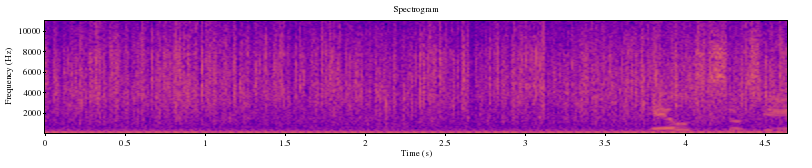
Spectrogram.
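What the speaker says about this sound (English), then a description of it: "It's not hail, it's sleet." Sleet falling during a winter storm in Big Bear, a steady dense hiss of small ice pellets hitting surfaces over a constant low hum, with a few faint high chirps near the end.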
